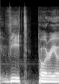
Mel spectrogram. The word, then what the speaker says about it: Vittorio: Vittorio would be Vittorio. You got to pronounce both T's, and Mancini would be Mancini, I think.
